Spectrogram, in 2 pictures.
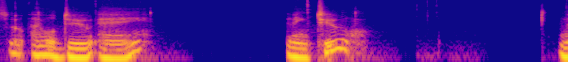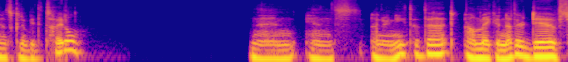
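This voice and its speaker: A put-on character voice mumbles along at a moderate pace, broken by long, frequent pauses. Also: man, medium pitch for a man. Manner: mumbling, indistinct.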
